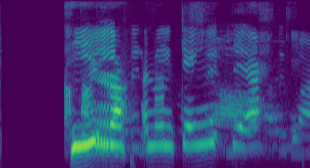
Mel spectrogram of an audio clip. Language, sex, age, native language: Icelandic, male, 10, Icelandic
